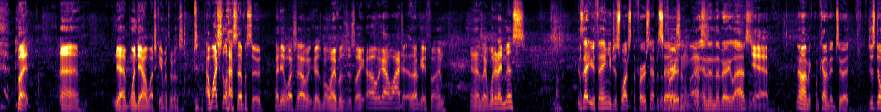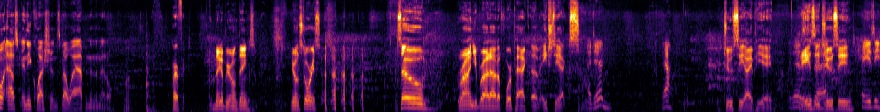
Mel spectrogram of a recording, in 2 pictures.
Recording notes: This week we stop by Urban South HTX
